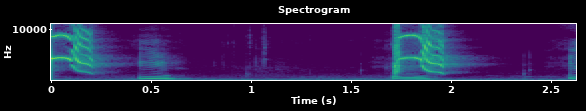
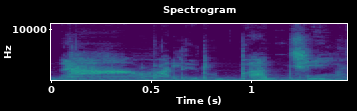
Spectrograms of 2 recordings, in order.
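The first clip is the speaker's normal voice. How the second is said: whispering; 18 dB quieter than usual. Real, not acted. Whispering to pet budgie.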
